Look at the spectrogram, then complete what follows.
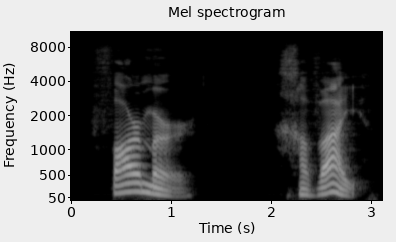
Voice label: "farmer" – "חוואי"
